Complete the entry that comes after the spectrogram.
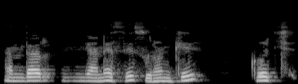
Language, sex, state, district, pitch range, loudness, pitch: Hindi, male, Chhattisgarh, Balrampur, 165-190 Hz, -21 LUFS, 175 Hz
